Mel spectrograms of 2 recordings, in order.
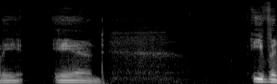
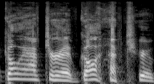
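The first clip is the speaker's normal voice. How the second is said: much higher, loud mock cheering yell; mock crowd yell; 14 semitones higher, 11 dB louder than usual. Crowd urging the fighter to attack, loud mock yell. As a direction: yell like fans urging him on.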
